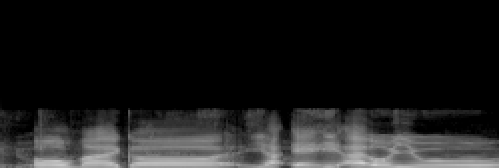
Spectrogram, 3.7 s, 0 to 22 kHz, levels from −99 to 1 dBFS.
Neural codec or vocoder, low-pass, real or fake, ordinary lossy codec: none; none; real; none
